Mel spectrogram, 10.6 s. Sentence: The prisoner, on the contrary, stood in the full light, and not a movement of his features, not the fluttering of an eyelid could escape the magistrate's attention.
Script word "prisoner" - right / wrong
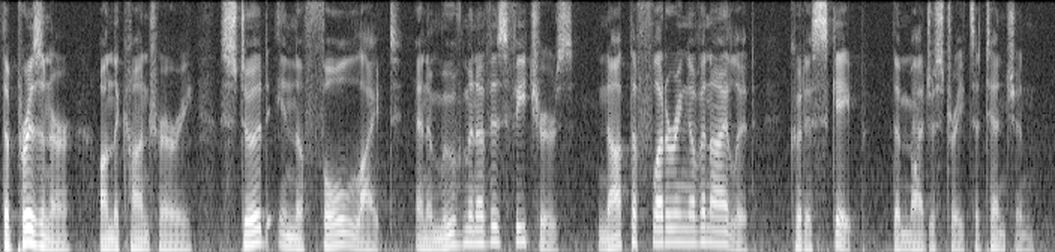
right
